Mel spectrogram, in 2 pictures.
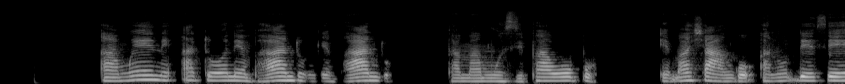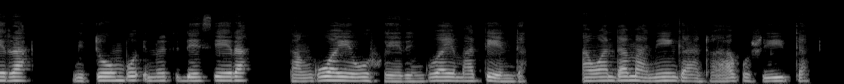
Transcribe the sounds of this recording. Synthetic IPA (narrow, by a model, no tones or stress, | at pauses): amwe̞niʔatoːne̞mbʱando̞ŋɡe̞mbʱando̞ | pamamuzipaopo̞ | e̞maʃaŋɡo̞ʔano̞ɗe̞se̞ɾa | mito̞mbo̞ʔino̞tiɗe̞se̞ɾa | paŋɡuʋaje̞ʋurwe̞re̞ŋɡuʋaje̞mate̞nda | awandamaniŋɡaːntʰuaːkuʐiːta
